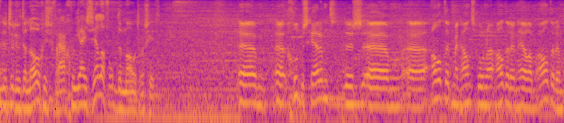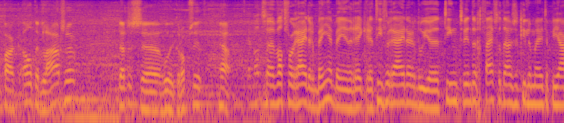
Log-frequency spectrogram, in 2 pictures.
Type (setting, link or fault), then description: setting, busy venue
